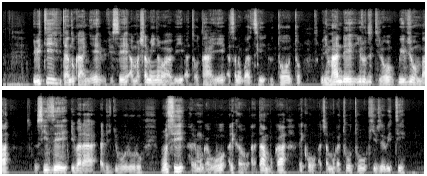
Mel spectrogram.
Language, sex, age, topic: Rundi, male, 25-35, education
